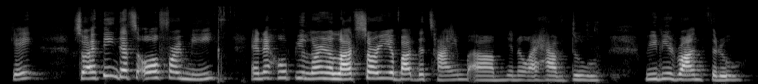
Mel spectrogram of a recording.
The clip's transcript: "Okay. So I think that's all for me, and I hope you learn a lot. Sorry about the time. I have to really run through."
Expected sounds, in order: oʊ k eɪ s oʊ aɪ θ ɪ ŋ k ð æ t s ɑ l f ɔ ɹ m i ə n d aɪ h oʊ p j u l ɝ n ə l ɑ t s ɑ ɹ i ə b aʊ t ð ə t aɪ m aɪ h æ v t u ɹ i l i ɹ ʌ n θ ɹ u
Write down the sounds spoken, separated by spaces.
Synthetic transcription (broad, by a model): oʊ k eɪ s oʊ aɪ θ ɪ ŋ k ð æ t s ɑ l f ɔ ɹ m i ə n aɪ h oʊ p j u l ɝ n ə l ɑ t s ɑ ɹ i ə b aʊ t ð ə t aɪ m aɪ h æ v t u ɹ i l i ɹ ʌ n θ ɹ u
